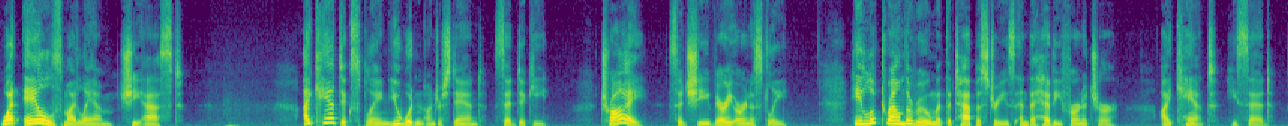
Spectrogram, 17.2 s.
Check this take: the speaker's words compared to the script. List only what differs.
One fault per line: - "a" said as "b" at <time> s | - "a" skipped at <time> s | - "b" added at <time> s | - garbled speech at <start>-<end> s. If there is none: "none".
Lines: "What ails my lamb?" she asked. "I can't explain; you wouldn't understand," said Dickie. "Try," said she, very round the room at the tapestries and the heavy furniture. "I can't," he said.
- "earnestly He looked" added at 9.8 s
